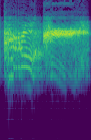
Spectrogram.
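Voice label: Italian enemy detected mood high, speech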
